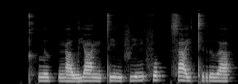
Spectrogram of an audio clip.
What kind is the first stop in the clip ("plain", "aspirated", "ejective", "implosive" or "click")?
aspirated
